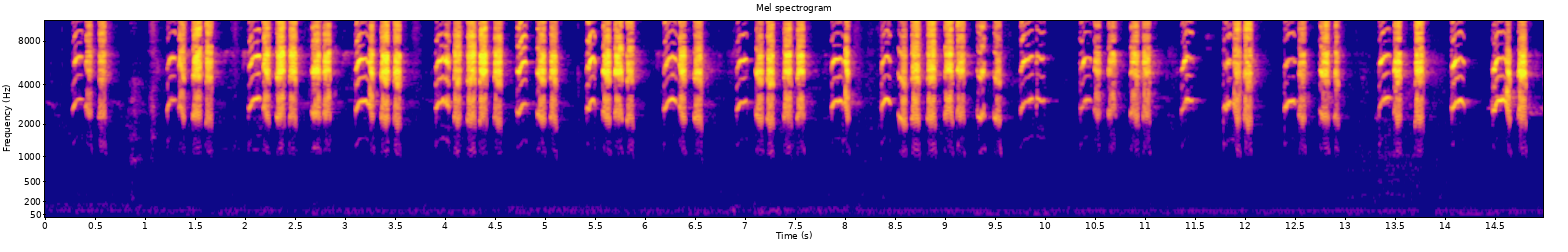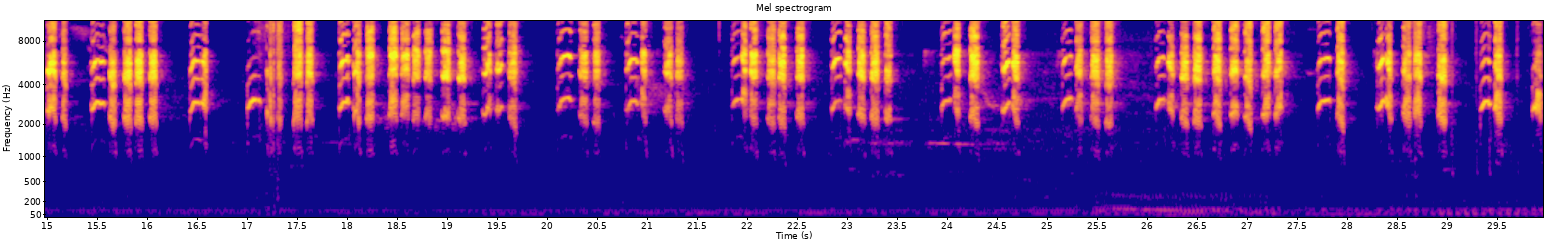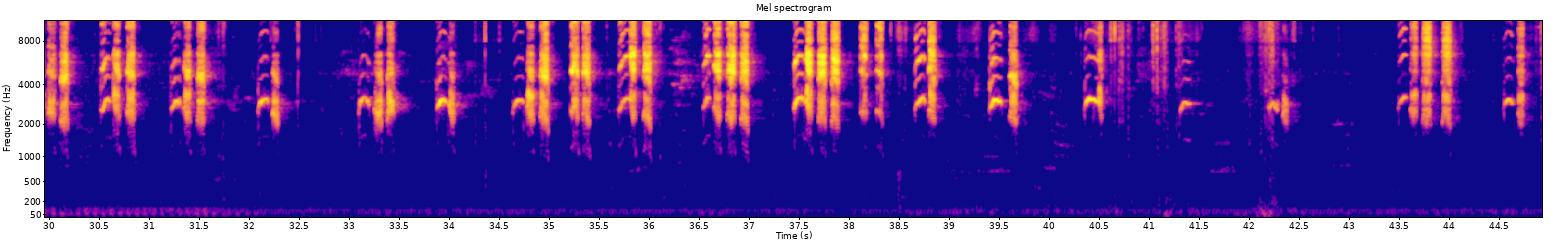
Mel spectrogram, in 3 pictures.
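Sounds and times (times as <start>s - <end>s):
small birds chirping: 0.0s - 44.9s.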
